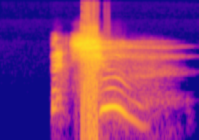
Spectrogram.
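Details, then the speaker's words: Early-morning sneezing fit: a brief intake of breath, then one sharp, forceful sneeze with a voiced trailing tail; an ordinary sneeze. "I was just so sneezy this morning, and I thought I'd try to give you a few."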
